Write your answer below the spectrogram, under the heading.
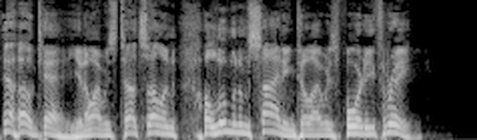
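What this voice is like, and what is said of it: Imitates another person's voice. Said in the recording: “my Rodney impression... It's just like him.”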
